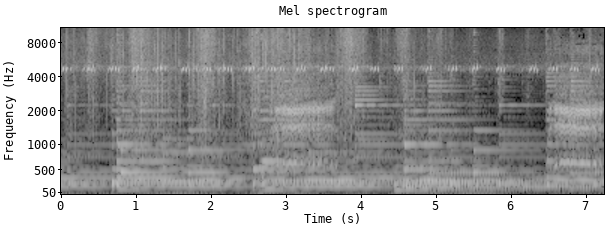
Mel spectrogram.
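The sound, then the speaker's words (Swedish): A sheep outside a tent in the dark bleats loudly in a string of long, drawn-out calls, wanting to come in, each wavering cry following right after the last with no pause and no talking. “Det är bara fåret som vill komma in, säger Bubblan.”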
